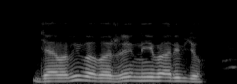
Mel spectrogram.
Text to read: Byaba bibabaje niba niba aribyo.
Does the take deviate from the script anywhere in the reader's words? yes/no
yes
